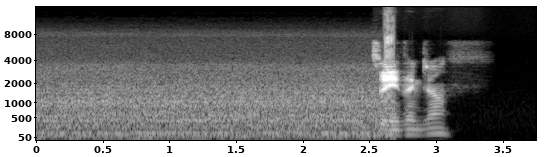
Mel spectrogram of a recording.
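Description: A jet engine roars steadily and then cuts off abruptly.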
